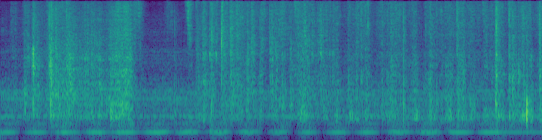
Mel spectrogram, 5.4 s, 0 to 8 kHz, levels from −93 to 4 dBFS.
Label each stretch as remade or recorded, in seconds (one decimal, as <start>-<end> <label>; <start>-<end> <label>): 0.0-1.5 recorded; 1.5-3.0 remade; 3.0-3.8 recorded; 3.8-4.5 remade; 4.5-5.4 recorded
